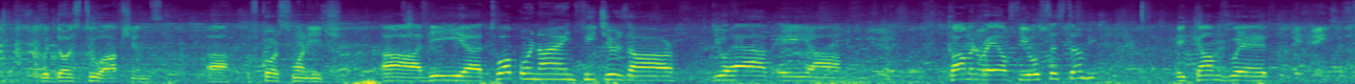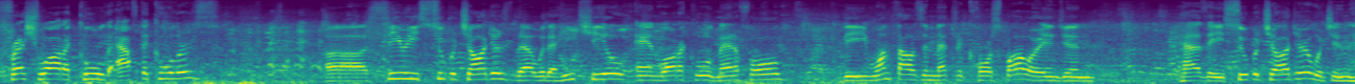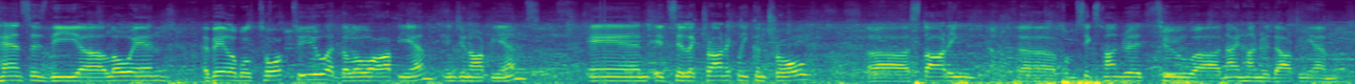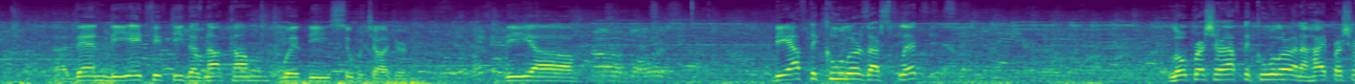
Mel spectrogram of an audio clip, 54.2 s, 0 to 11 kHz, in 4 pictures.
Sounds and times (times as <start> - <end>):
Speech: 0.0 - 15.8, 16.7 - 54.2.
